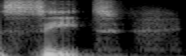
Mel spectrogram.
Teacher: For the short vowel like in sit, your jaw should be relaxed and the airflow is quick and clipped. When you say the long vowel like in seat, you need to stretch that sound out, keeping your lips spread into a wide smile. The key difference isn't just length, it's tension. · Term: long e sound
